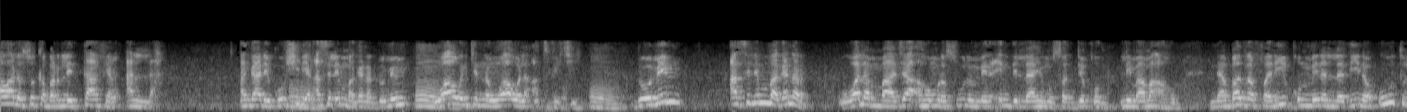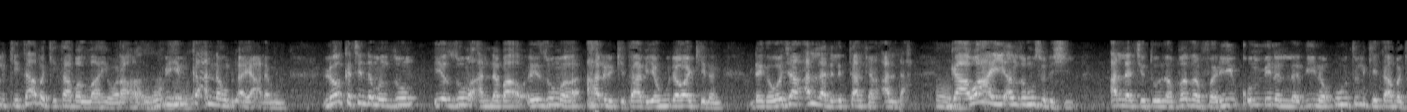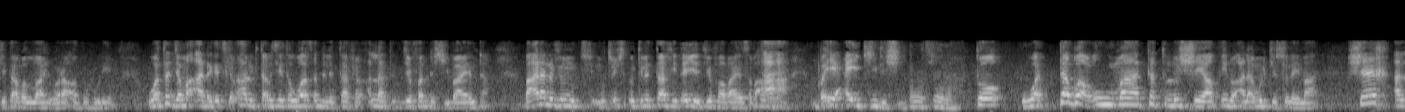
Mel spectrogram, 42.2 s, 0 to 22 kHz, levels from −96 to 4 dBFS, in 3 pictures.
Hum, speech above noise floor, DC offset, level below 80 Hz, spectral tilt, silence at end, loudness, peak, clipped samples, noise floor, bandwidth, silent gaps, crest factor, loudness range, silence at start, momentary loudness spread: none; 24 dB; under 0.1%; -66 dBFS; -8 dB/octave; 0 s; -28 LUFS; -10 dBFS; under 0.1%; -52 dBFS; 5.8 kHz; none; 18 dB; 4 LU; 0 s; 9 LU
